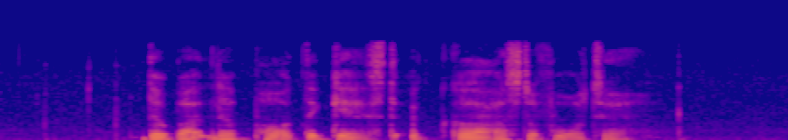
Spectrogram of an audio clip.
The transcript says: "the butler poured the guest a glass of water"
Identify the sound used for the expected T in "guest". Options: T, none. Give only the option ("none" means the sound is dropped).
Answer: T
